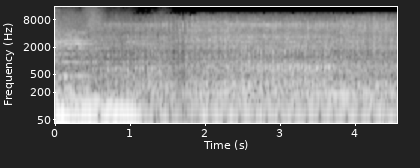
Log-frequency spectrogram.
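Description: A jackhammer pounds away at a construction site in rapid, continuous bursts, loud, with a low engine rumble underneath and no one speaking.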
